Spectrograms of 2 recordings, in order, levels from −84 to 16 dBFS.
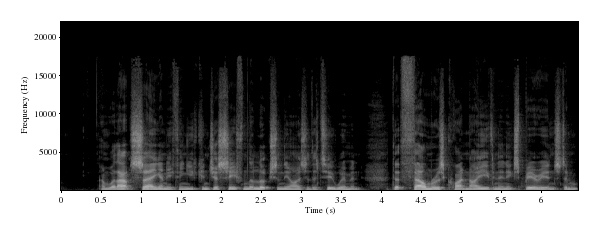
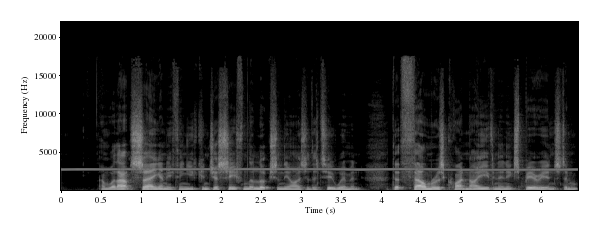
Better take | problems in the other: first | high-pitched whine; noticeable; throughout; 3 kHz, 15 dB below the speech

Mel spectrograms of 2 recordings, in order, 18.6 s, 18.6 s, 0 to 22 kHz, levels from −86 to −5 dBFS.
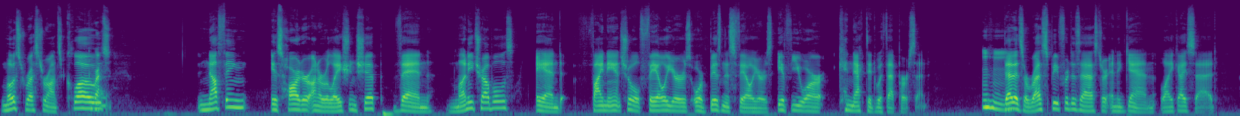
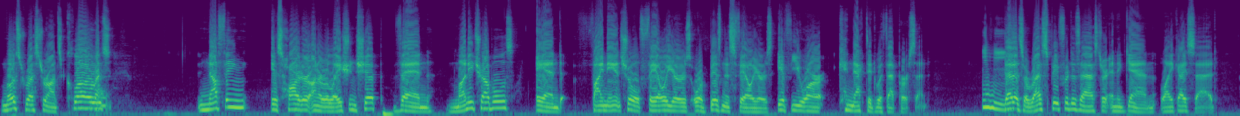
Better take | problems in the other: first | distortion; heavy; 6 dB below the speech

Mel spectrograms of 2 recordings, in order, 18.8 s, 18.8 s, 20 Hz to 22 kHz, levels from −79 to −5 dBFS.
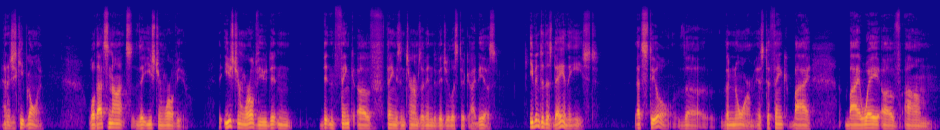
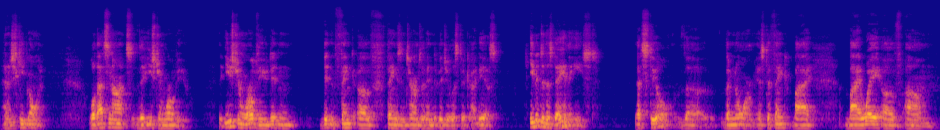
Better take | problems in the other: first | room echo; slight; dies away in 0.3 s // off-mic speech; far

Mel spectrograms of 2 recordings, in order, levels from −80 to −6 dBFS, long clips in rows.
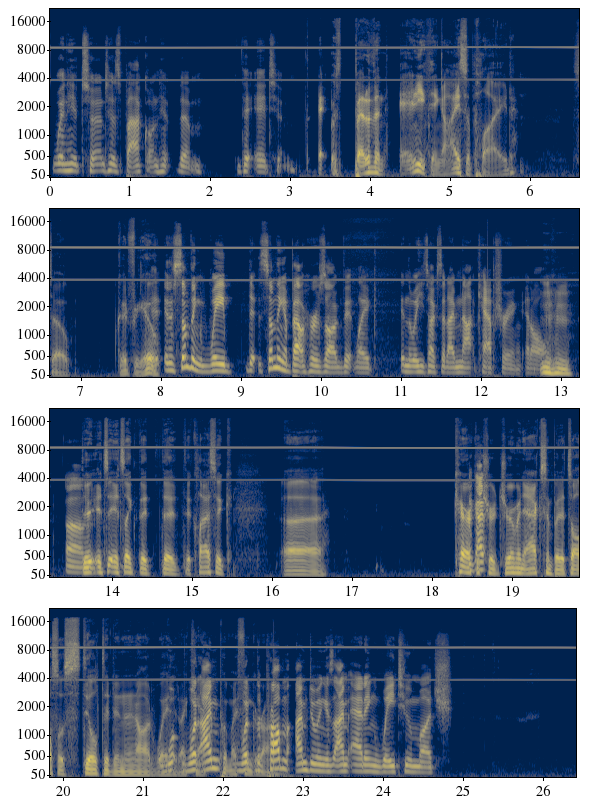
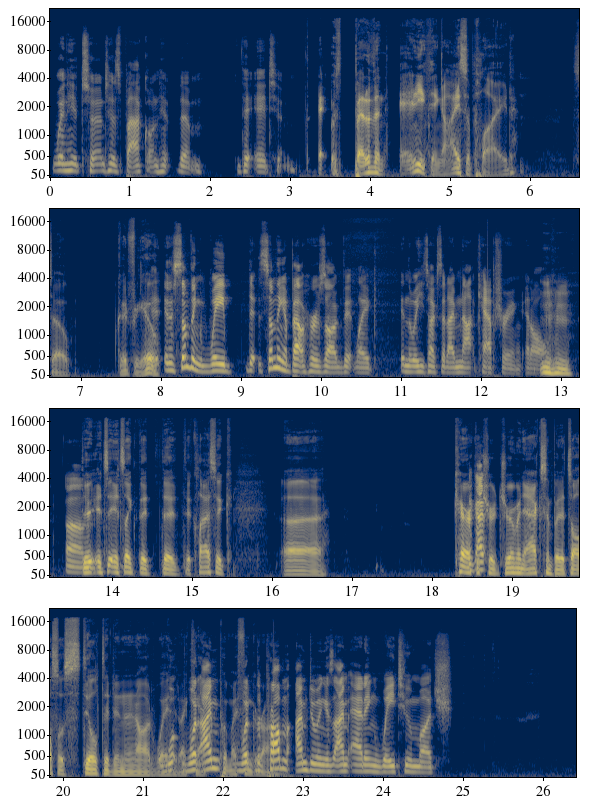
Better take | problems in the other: second | high-pitched whine; loud; throughout; 8.5 kHz, 10 dB below the speech

